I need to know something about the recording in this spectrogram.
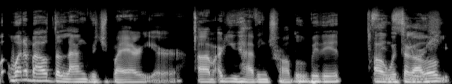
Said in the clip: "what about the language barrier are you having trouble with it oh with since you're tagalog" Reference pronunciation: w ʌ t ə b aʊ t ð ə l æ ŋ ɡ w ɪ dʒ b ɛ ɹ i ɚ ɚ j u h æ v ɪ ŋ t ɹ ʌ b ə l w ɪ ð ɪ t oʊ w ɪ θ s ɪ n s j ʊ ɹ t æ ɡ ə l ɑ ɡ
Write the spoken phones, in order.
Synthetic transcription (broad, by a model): w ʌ t ə b aʊ t ð ə l æ ŋ ɡ w ɪ dʒ b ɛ ɹ i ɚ ɚ j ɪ h æ v ɪ ŋ t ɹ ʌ b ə l w ɪ ð ɪ t oʊ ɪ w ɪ s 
